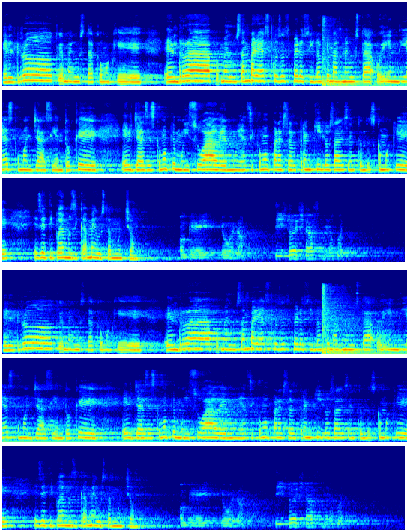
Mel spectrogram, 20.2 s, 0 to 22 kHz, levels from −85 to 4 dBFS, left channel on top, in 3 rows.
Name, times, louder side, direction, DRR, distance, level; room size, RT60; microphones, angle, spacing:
voice 1, 0.0-15.8, left 3 dB, 75° left, 5 dB, 0.6 m, -24 dB
sound 1, 5.3-10.0, right 3 dB, 45° right, 0.7 m, -42 dB
voice 2, 16.4-17.6 18.0-19.2, left 2 dB, 35° left, -1 dB, 1.6 m, -41 dB
28.5 x 22.0 x 7.2 m, 2.9 s
head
